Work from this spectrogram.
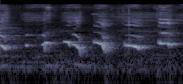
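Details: Five-week-old male Pomsky puppies from Winter and Dash's litter whimpering: a run of thin, short, falling whines, several in under two seconds, soft and high with faint overtones, nothing else clearly heard.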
